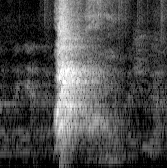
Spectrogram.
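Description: A French Bulldog gives one sharp, raspy bark that fades quickly.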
